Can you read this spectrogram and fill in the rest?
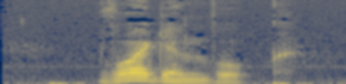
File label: "woordenboek", Dutch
